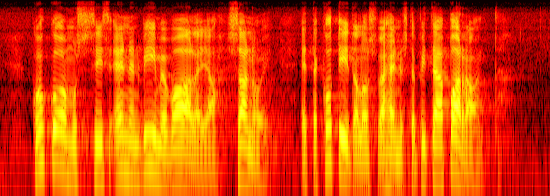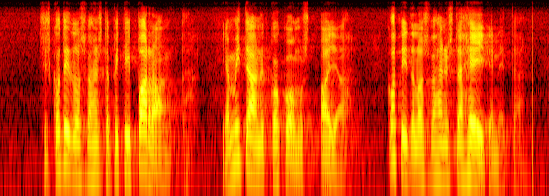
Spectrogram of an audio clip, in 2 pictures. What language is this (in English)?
Finnish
